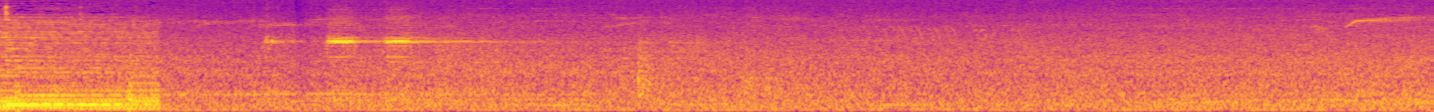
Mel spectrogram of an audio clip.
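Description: The last notes of a music sting cut off about a second in, giving way to steady distant city traffic hum. A few short high chirps come near the end.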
